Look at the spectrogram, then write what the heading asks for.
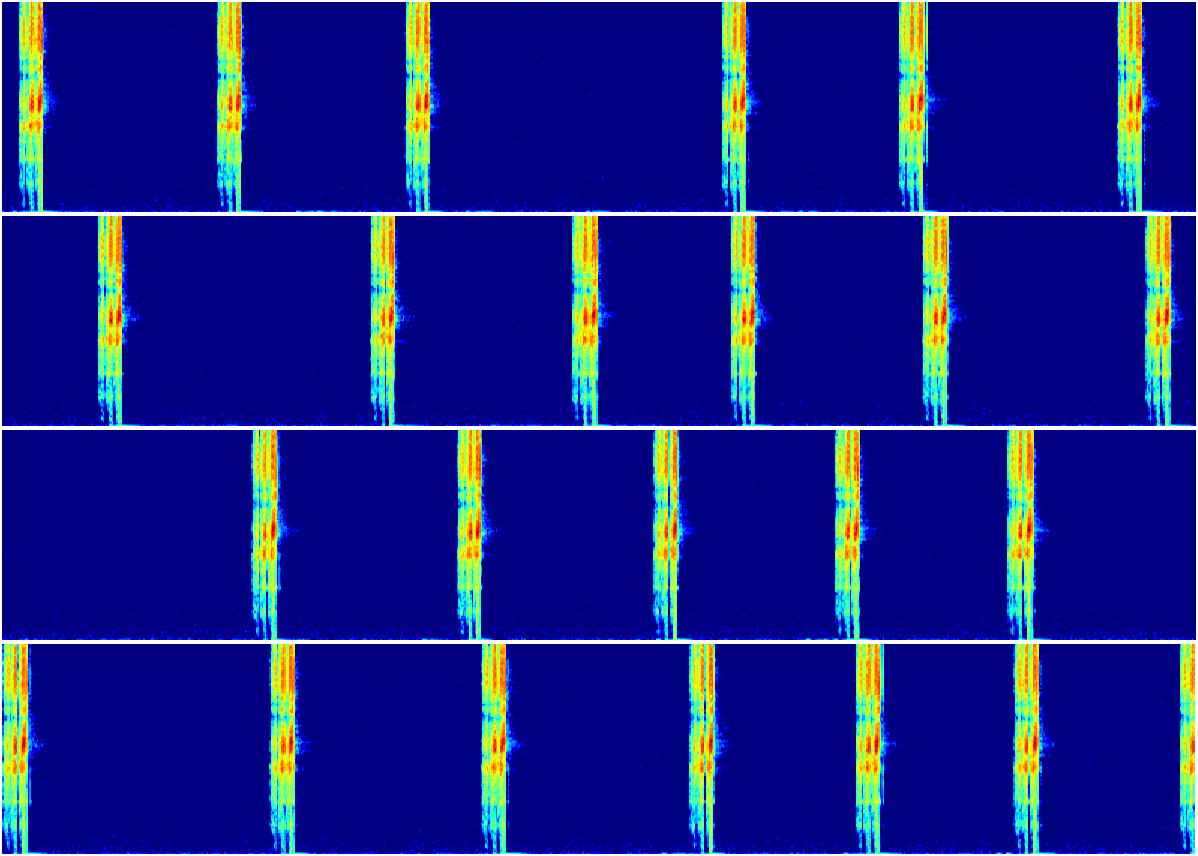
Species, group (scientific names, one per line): Pholidoptera transsylvanica
Orthoptera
